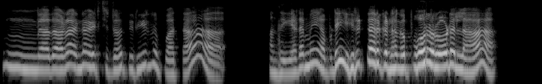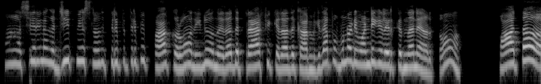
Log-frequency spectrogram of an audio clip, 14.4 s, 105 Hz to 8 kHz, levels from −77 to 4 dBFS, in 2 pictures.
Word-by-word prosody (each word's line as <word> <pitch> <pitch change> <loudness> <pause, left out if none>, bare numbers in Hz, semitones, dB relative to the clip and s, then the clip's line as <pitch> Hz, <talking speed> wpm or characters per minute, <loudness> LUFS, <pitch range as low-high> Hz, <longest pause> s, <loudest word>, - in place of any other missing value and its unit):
ம். 225 -3 -3
அது 220 +1 -2
ஆனா, 265 +5 0
என்ன 255 +4 -3
ஆயிடுச்சுன்னா 230 -4 -5
திடீர்னு 260 +5 -6
பார்த்தா, 175 +1 -7 1.1
அந்த 180 0 -6 0.2
இடமே 255 +8 -1
அப்டியே 285 - +1
இருட்டா 285 +5 +1
இருக்கு 265 -5 +3
நாங்க 240 0 +2
போற 280 +4 +8 0.2
ரோடெல்லாம். 250 -1 +4 1.1
சரி 340 0 -3
நாங்க 310 -4 -2
ஜிபிஎஸ 345 -1 -2
வந்து 305 -3 -6
திருப்பி 315 -3 -6
திருப்பி 345 +2 -7 0.2
பார்க்குறோம். 270 -1 +1
அது 250 - -2
இன்னும் 275 -4 -1
எதாவது 260 +2 +1
டிராபிக் 265 0 +1
ஏதாவது 230 +1 +2
காமிக்குது 220 +7 +1
அப்ப 320 +1 -8
முன்னாடி 330 -1 +1
வண்டிகள் 290 -1 +2
இருக்குதுன்னு 250 -1 0
தானே 245 -2 +2
அர்த்தம் 270 - -6 0.7
பார்த்தா, 300 +6 +6
265 Hz, 145 wpm, -26 LUFS, 235-300 Hz, 1.1 s, போற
